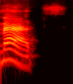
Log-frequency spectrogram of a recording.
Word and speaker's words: maths: One is with the TH and the other one is with an S. La que termina con TH, Shira, usted la va a pronunciar como Z, math. La que termina con THS, la va a pronunciar con una ZS, maths, maths.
